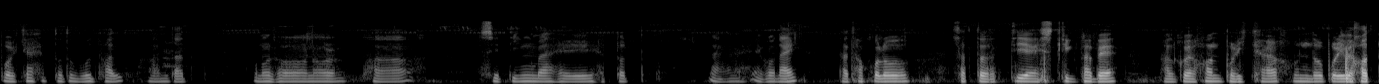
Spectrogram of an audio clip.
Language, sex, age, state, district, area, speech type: Assamese, male, 45-60, Assam, Darrang, rural, spontaneous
